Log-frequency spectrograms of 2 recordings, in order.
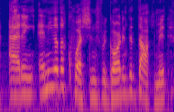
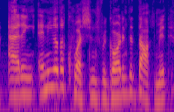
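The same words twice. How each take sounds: The two takes are said the same way.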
